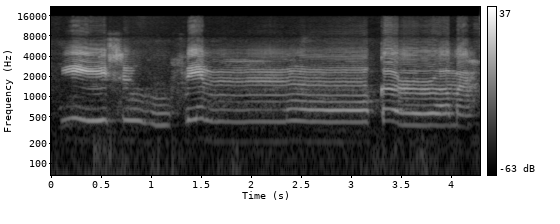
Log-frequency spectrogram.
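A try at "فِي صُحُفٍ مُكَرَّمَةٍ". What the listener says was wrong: Ah mu satu harakat saja.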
